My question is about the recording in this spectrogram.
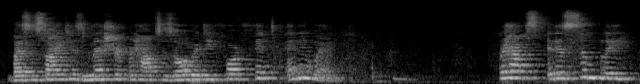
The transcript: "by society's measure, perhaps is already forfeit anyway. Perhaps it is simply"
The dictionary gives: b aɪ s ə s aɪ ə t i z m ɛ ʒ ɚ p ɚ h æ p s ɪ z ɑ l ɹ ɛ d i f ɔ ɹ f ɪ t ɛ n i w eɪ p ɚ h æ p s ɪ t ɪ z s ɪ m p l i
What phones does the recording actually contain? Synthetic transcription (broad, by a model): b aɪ s ə s aɪ ə t i z m ɛ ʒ ɚ p ɚ h æ p s ɪ z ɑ l ɹ ɛ d i f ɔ ɹ f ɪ t ɛ n i w eɪ p ɚ h æ p s ɪ t ɪ z s ɪ m p l i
